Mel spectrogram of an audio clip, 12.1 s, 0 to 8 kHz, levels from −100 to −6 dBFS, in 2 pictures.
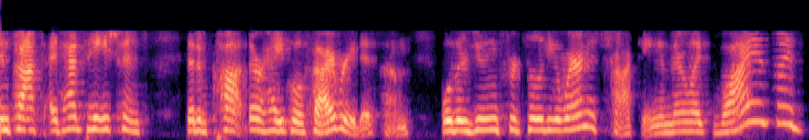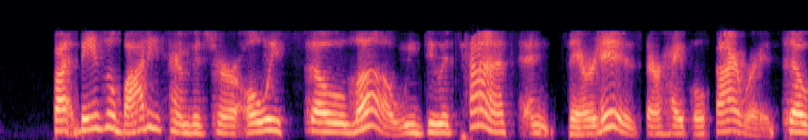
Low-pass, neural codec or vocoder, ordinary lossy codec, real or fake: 7.2 kHz; codec, 44.1 kHz, 7.8 kbps, DAC; AAC, 16 kbps; fake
